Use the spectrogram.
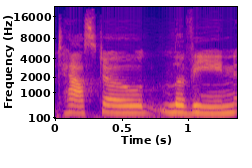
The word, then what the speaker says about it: Tasto-Levine: Okay, so again, my name is Tasto-Levine is how we pronounce it. It's one of those last names that is a little bit difficult to pronounce.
